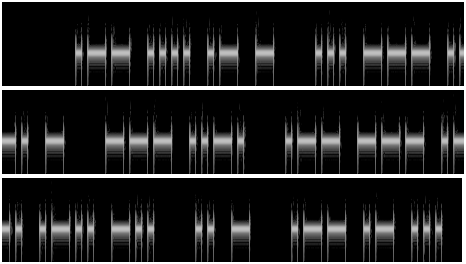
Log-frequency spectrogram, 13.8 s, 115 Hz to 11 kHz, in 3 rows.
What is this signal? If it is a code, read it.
Morse code, heard as a keyed tone, about 20 wpm, 700 Hz. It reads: WHAT SORT OF WORLD IT WAS
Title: A Sound Of Thunder 20wpm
